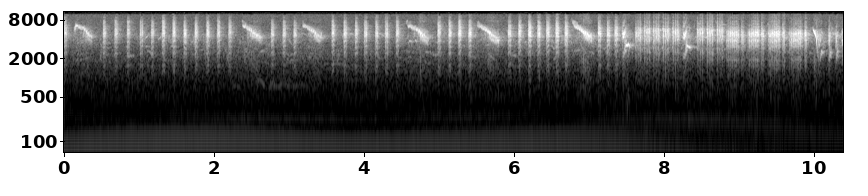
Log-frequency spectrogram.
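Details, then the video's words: Rapid sedge warbler song: long runs of quick, regular ticking notes interspersed with sweeping downward-slurred whistles, ending in a dense, harsh buzzing trill. "هازجة البردي المخططةsedge warbler"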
